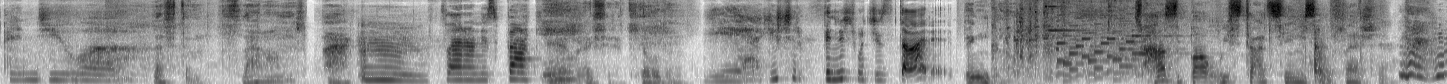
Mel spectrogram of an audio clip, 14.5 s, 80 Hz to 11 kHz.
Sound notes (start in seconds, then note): 10.0 coins falling from slot machine; 14.0 Holly giggles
